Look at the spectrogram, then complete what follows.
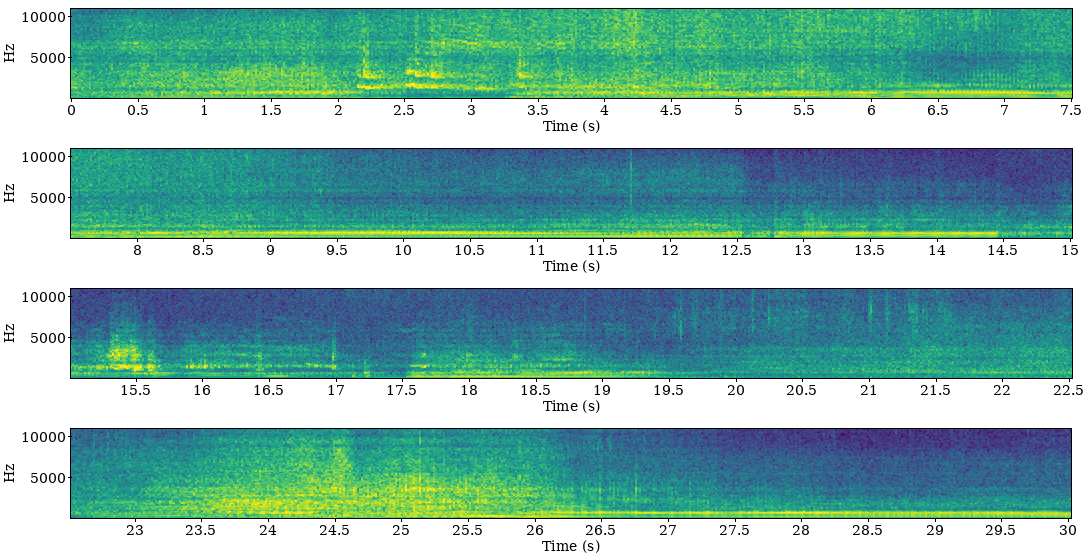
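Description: VW Golf III rally car's engine revving hard, its note climbing through the gears with sharp drops at upshifts about three seconds in, near the middle, and near the end. Around the middle the engine note falters as the car brakes and slides through a tight cone chicane, the tyres squealing.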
